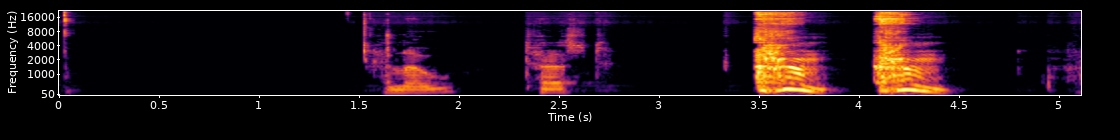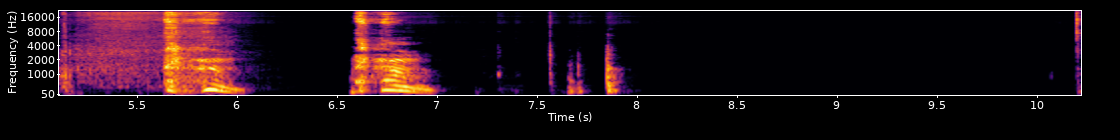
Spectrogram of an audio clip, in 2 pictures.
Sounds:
Cough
